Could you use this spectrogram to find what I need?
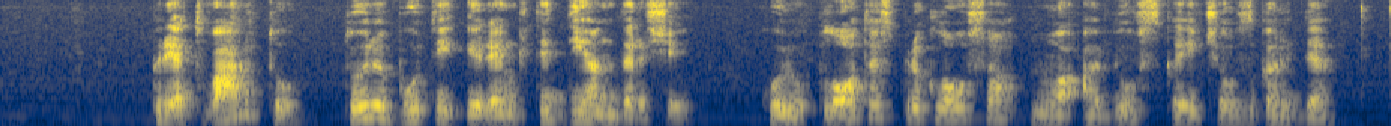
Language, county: Lithuanian, Panevėžys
